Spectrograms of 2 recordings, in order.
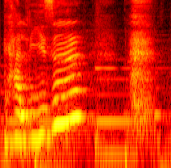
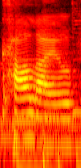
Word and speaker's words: Carlisle: know written in German I thought that it would be like Collison which I know I know but I was young and I had no idea we had discussions in school as to how to save this name and then when the movies came out and you know Carlisle was head it actually made so much sense to us but yeah we all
